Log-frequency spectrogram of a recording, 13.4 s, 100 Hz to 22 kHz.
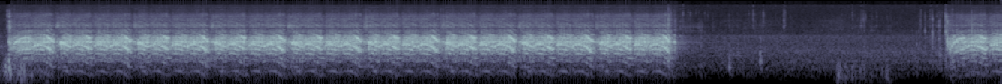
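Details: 2000 Honda Accord LX sat for a year: starter turns engine over in steady pulses about twice a second, pauses, cranks again, never catches; owner suspects timing, not confirmed.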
